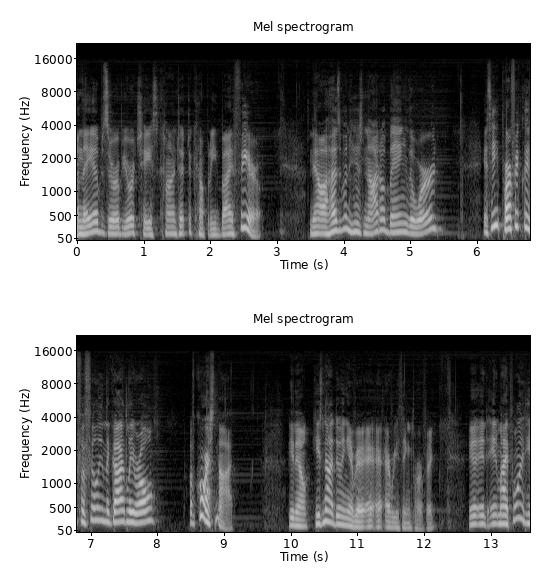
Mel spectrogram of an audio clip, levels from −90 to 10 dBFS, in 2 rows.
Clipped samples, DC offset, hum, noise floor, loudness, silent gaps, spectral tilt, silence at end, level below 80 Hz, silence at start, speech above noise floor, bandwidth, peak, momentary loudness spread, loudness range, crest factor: under 0.1%; under 0.1%; none; -57 dBFS; -21 LUFS; none; -7 dB/octave; 0 s; -58 dBFS; 0 s; 36 dB; 15.5 kHz; 0 dBFS; 14 LU; 4 LU; 20 dB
